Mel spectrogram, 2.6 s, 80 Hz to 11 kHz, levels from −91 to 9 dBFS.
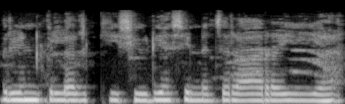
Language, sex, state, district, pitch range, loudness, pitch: Rajasthani, female, Rajasthan, Churu, 200-215 Hz, -14 LUFS, 210 Hz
